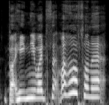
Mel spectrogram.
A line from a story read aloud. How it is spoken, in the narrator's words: Audrey chuckled fondly at the memory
